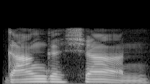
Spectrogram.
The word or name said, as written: Gongga Shan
